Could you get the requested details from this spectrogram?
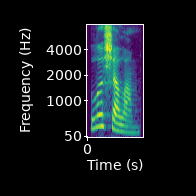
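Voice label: "лӧсялам", Komi, female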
